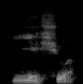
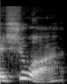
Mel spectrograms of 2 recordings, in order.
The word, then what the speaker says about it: Yeshua: di sini ya nah jadi yesua itu adalah kalau kita ngomong y e s h u a itu adalah cara pengucapan dalam bahasa Indonesia karena bahasa Indonesia itu punya nya alfabet a sampai z dan itu bunyinya semua yesua persis seperti orang Yahudi sama yesua ada semua ada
